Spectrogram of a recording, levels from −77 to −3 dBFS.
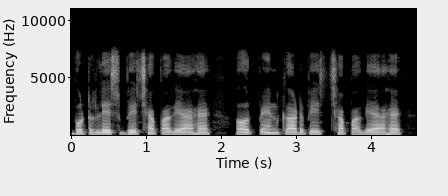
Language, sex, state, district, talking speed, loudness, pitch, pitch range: Hindi, male, Jharkhand, Palamu, 170 wpm, -20 LUFS, 125 Hz, 120-130 Hz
